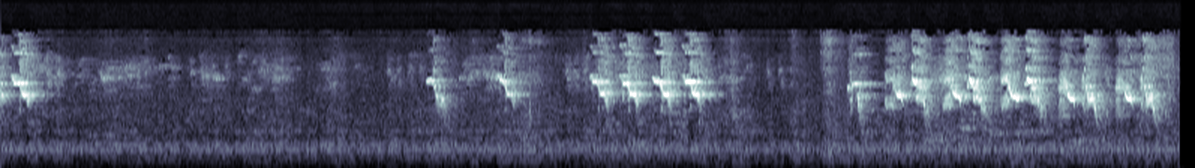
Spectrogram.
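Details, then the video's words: Common myna feeding in the wild with a mix of sounds: sparse scratchy notes at first, then rapid runs of loud squeaky whistles and harsh chatters repeated in quick succession, over a steady background hum. "Wild feeding by Myna bird and making different sounds!"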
